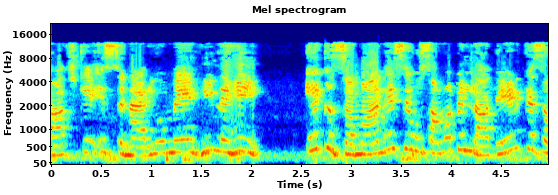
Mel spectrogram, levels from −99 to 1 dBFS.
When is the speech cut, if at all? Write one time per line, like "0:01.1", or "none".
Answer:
none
